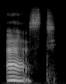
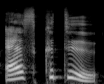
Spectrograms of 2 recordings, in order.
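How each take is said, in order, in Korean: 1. 그 어미는 짧은 t 소리예요. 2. 그 어미는 추가 음절로 발음해요. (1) "ed는 통으로 트로 발음을 합니다" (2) "asked 아니고요"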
